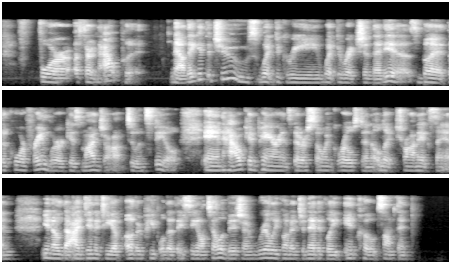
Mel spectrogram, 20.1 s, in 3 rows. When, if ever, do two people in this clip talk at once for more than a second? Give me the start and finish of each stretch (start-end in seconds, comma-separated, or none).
none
